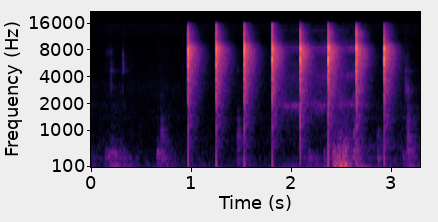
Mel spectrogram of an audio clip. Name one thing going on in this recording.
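A gas stove igniter clicks rapidly.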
